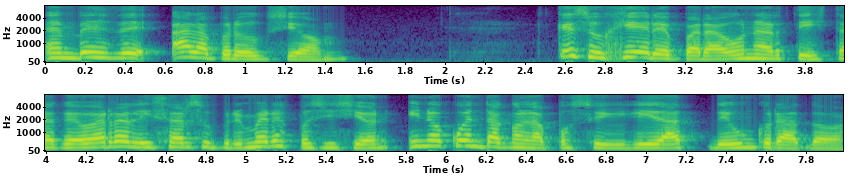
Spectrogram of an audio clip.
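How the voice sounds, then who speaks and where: A woman talks at a moderate pace in an unremarkable speaking voice, fairly high in pitch with lively intonation. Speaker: podcast co-host, art student. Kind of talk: casual chat.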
